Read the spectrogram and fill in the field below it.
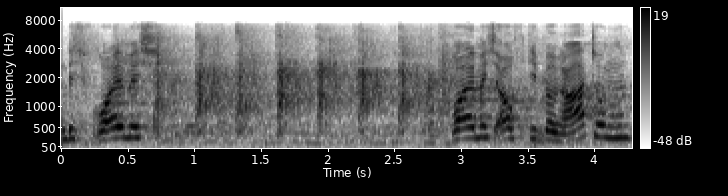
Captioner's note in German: Beifall bei dem BÜNDNIS 90/DIE GRÜNEN und der CDU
